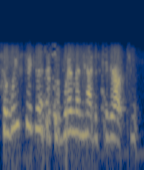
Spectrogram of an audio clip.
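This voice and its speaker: A woman's voice: on the high side, very fast. A woman telling family holiday stories in a chatty, laughing way as a guest on a call-in show. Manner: chatty, laughs often, storytelling. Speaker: radio guest. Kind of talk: casual call-in chat. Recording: tinny phone line with noise.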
